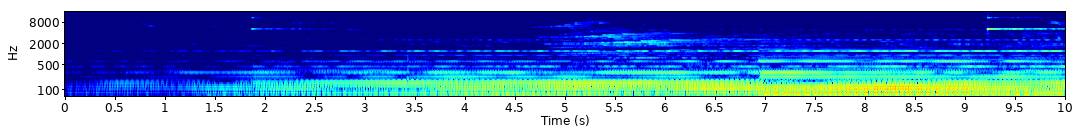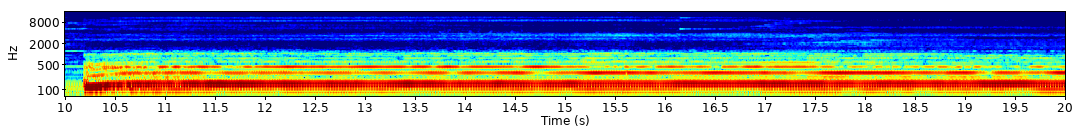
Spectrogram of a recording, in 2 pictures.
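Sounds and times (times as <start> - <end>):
chanted mantra drone: 3.7 - 20.0.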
